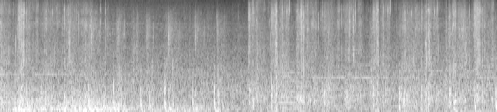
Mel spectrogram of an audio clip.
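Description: Footsteps rustle through dry grass at a steady walking pace.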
